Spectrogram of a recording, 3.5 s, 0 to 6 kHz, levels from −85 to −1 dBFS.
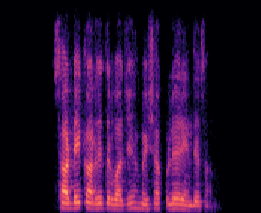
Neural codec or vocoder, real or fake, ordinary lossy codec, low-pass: none; real; Opus, 16 kbps; 5.4 kHz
